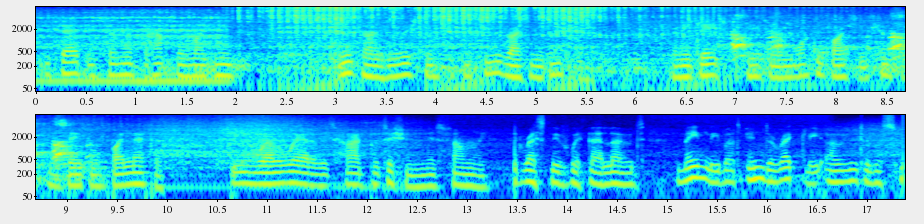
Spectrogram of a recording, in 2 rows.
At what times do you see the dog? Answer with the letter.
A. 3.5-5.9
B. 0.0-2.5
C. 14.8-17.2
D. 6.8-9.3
D.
